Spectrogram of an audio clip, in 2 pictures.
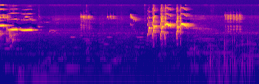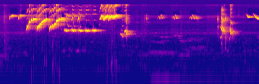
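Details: Excited brown-chested jungle flycatcher song: varied high whistled phrases separated by pauses, including a dense run of rising and falling slurs and a long sliding whistle, with brief chips between.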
